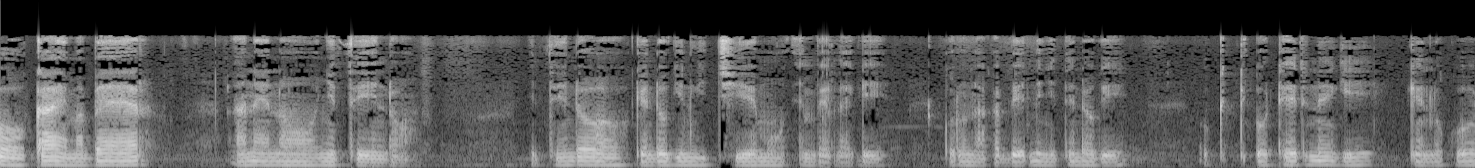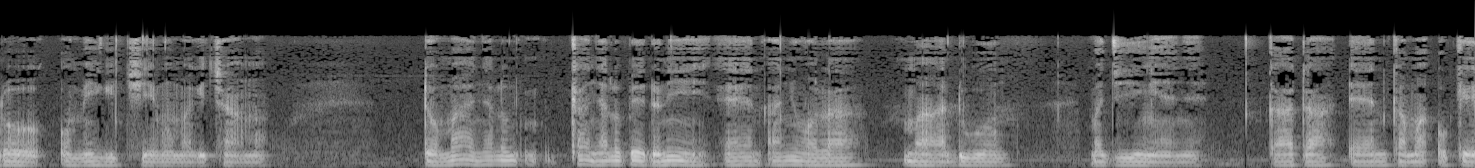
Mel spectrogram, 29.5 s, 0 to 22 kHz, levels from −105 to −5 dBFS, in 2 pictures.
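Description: AAC compression damage runs through the whole speech clip: nothing is present above 9.1 kHz, leaving it dull, and sibilants and held sounds take on a smeared, warbling fizz. The likely cause is AAC-LC encoding at a low bitrate, consistent with roughly 32 kbps.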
